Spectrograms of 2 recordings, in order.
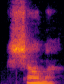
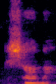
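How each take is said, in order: First: The word is said aloud at full voice. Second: The word is said aloud but more quietly. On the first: "repeat it with me a few times out loud" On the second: "this time a little softer"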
